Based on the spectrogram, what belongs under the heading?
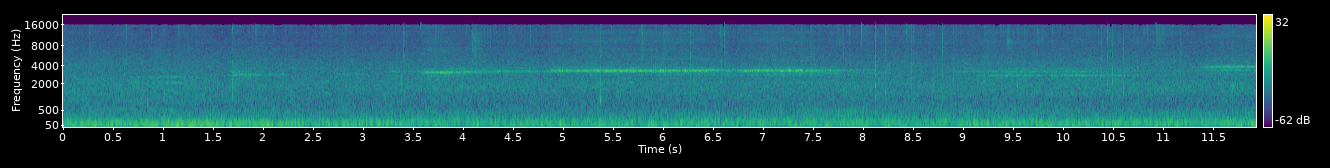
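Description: Steady rain falling on wet ground and foliage, with scattered drop ticks over a low rumble. A thin high tone comes and goes, held longest for a few seconds in the middle.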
